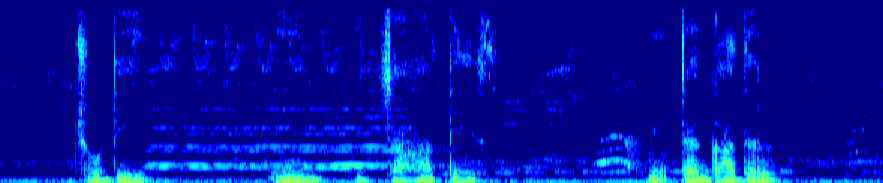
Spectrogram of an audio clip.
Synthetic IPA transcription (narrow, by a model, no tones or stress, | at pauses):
d͡ʒoɖi | ĩd͡ʒaɦãt̪es | miʔ̪ʈaɡad̪əl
